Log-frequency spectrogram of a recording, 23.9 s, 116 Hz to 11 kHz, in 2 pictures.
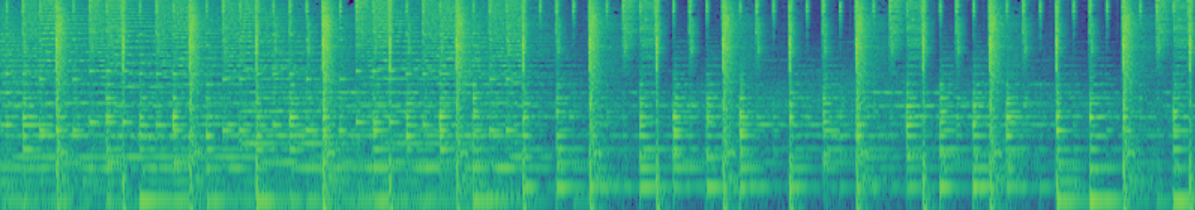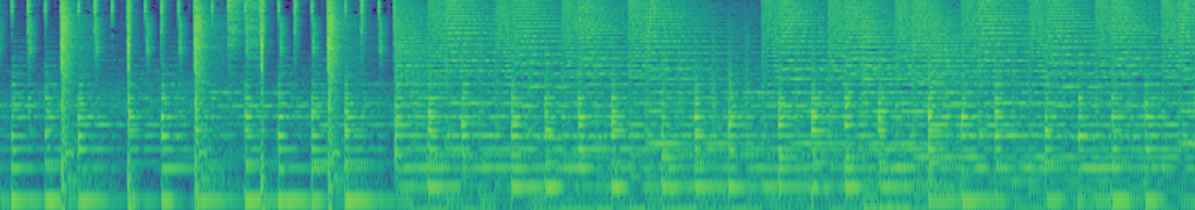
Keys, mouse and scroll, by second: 3.7-4.8 click, 5.7 click, 10.5-11.1 click, 12.7 c, 15.2 v, 16.3-17.2 click, 17.3 space, 21.1 space, 23.6 click.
